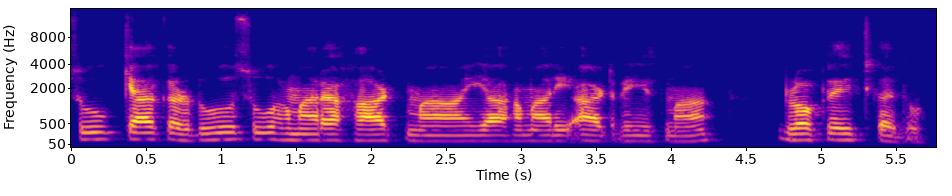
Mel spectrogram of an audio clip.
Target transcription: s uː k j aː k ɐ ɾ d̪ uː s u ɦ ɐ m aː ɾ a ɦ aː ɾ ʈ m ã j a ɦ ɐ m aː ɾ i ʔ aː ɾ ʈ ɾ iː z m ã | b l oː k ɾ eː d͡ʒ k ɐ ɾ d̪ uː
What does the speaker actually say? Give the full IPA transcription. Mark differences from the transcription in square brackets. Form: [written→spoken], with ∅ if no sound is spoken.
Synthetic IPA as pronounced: s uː k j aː k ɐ ɾ d̪ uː s u ɦ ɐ m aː ɾ a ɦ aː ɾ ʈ m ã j a ɦ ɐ m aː ɾ i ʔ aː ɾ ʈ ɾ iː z m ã | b l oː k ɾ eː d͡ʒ k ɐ ɾ d̪ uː

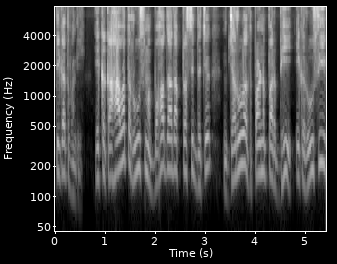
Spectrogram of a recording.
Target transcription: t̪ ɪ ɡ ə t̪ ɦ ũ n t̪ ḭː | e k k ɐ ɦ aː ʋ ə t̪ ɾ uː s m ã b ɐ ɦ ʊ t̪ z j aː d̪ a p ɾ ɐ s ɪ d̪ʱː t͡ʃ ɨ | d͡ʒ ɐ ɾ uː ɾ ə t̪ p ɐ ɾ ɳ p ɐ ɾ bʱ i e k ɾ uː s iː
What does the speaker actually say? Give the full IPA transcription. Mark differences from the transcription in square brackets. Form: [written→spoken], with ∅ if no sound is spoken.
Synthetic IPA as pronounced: t̪ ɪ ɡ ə t̪ ɦ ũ n [t̪→d̪] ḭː | e k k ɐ ɦ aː ʋ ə t̪ ɾ uː s m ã b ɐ ɦ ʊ t̪ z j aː d̪ a p ɾ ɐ s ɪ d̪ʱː t͡ʃ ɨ | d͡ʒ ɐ ɾ uː ɾ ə t̪ p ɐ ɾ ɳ p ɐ ɾ bʱ i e k ɾ uː s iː

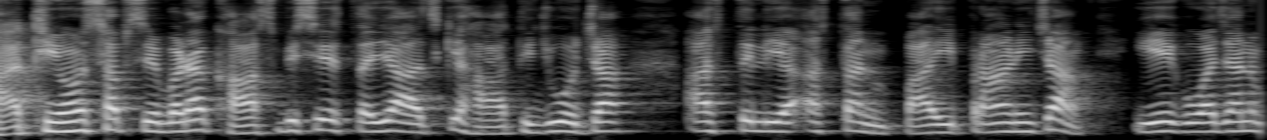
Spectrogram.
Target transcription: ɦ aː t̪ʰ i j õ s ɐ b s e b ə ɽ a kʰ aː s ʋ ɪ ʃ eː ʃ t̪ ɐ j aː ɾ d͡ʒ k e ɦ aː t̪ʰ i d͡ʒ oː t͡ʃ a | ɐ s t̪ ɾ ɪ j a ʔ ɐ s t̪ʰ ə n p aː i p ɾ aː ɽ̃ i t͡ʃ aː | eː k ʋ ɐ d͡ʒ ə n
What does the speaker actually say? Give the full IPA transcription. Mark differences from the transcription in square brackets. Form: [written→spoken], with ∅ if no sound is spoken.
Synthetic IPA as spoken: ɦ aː t̪ʰ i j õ s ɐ b s e b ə ɽ a kʰ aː s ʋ ɪ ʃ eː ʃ t̪ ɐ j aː ɾ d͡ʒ k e ɦ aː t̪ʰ i d͡ʒ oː t͡ʃ a | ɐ s t̪ [ɾ→l] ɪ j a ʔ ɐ s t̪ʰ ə n p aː i p ɾ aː ɽ̃ i t͡ʃ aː | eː k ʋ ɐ d͡ʒ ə n

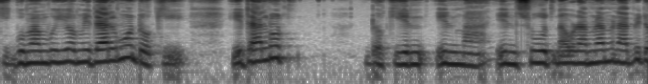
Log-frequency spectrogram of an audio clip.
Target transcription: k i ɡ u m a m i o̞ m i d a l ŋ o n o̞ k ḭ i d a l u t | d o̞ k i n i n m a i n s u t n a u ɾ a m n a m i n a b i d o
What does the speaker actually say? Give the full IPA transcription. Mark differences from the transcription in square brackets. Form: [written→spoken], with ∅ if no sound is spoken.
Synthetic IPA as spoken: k i ɡ u m a m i o̞ m i d a l ŋ o [n→d] o̞ k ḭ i d a l u t | d o̞ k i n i n m a i n s u t n a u ɾ a m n a m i n a b i d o

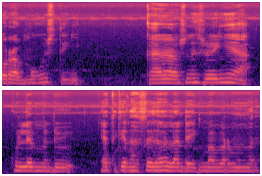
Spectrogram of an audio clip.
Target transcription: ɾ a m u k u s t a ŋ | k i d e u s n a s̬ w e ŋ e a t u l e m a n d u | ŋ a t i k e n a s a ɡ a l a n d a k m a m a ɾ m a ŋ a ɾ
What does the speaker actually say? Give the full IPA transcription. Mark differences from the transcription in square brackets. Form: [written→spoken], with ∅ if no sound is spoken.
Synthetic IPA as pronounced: ɾ a m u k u s t [a→i] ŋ | k [i→a] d [e→a] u s n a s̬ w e ŋ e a [t→k] u l e m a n d u | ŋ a t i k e n a s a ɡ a l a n d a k m a m a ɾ m a [ŋ→m] a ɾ

